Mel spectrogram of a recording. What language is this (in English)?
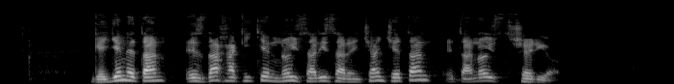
Basque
